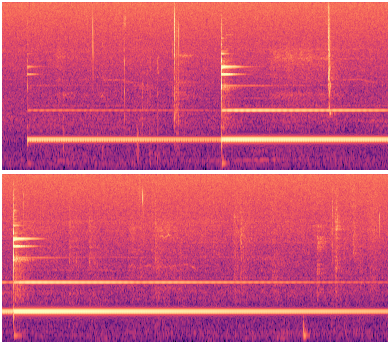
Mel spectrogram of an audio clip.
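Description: A meditation bell is struck three times, about four seconds apart. Each strike gives a clear, steady, mid-pitched tone that rings on and fades slowly into the next, with no talking.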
